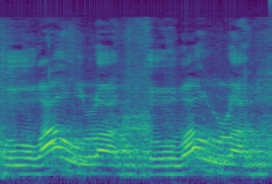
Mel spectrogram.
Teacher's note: Wanya tipis, Allahnya tebal.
